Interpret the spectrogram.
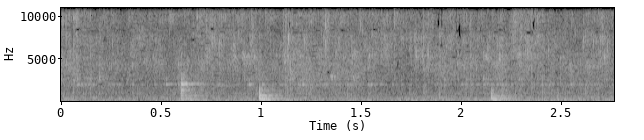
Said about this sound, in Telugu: ఇప్పుడు పచ్చిమిర్చిలు వేసుకుంటున్నాం అవి ఒక 30 సెకండ్స్ వేగాక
